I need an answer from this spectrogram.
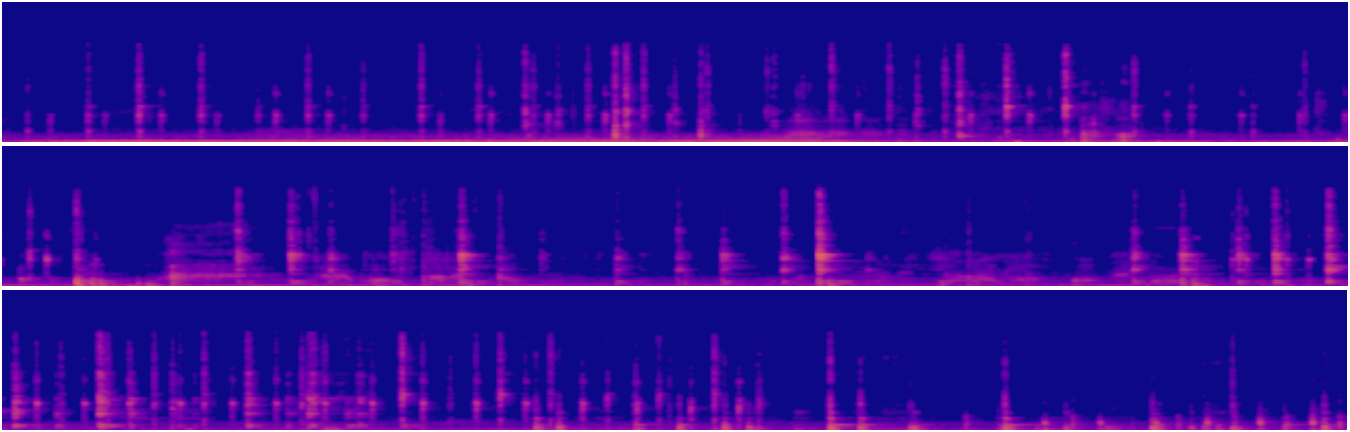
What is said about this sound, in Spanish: Anyways, vamos a empezar ahora por un nail tapping es con estas uñas de palito, de pinche.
